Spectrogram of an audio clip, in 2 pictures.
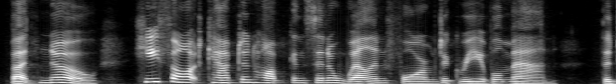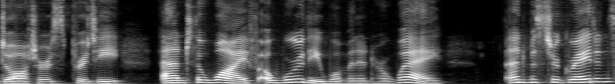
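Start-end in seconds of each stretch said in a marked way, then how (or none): none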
